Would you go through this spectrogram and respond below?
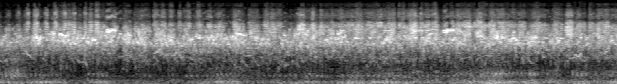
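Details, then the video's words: Continuous flock chatter from budgies: sharp, thin chirps and warbling notes overlapping in a fast, unbroken babble, with one brief clearer whistle standing out. "Budgies Chirping Sound"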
